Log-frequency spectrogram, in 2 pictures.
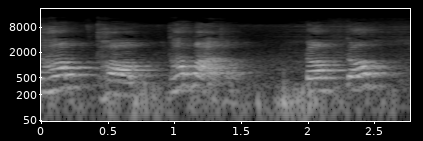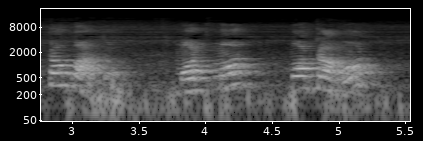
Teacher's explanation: এই যে একই স্বরের পুনরাবৃত্তি দূর করতে গিয়ে শব্দের মাঝখানে একটা স্বরধ্বনি চলে এসছে, সব ক্ষেত্রেই দেখতে পাচ্ছি আমরা একটা আ এসেছে, আকার বা আ। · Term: অসমীকরণ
